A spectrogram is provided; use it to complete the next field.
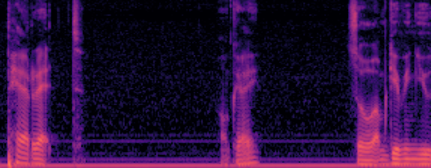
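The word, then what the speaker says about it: pr.t: translate it as prt the egyptiological spelling and pronunciation is peret okay so i'm giving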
